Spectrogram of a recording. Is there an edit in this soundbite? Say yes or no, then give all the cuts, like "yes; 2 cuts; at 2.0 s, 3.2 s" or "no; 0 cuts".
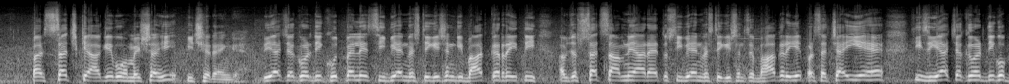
yes; 1 cut; at 2.5 s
